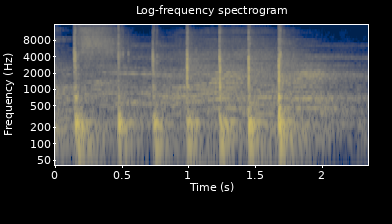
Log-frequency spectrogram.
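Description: Hand tapping on a wooden pulpit: about seven sharp taps, roughly four a second, stopping near the end.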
